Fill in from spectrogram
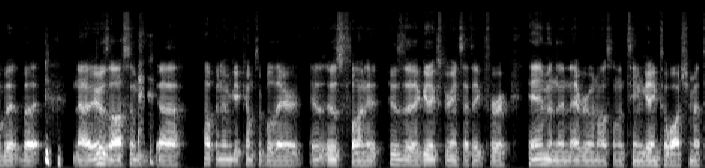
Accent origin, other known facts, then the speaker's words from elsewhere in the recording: San Antonio, Texas, United States; he's from Bernie, I'm from San Antonio, so it's right next two towns right next to each other.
